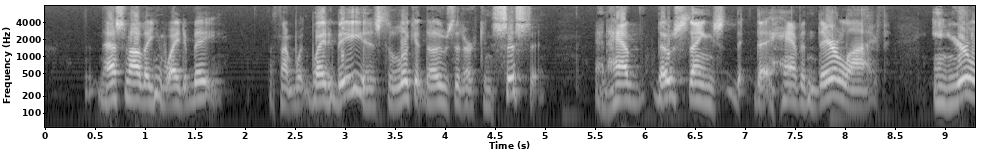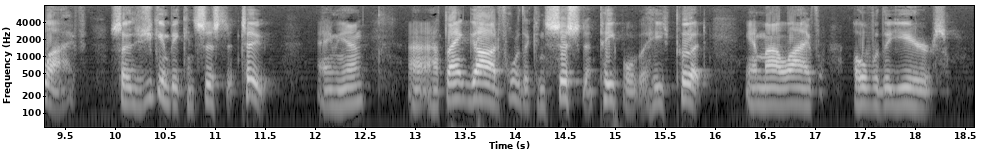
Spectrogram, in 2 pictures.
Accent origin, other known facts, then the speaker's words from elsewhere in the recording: the South, United States; I grew up in the South with the pine trees, the evergreen trees. It's a lot different than being up north.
